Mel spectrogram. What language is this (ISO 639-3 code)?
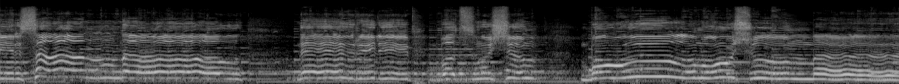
tur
